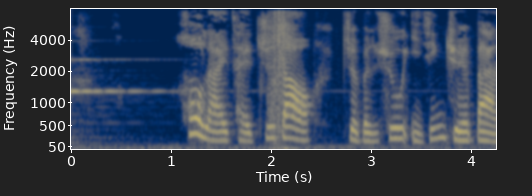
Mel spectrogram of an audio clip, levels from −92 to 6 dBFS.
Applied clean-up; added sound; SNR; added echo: none; Tearing + Piano; 12 dB; none.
